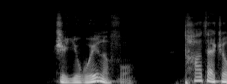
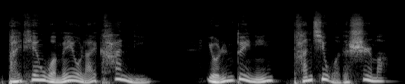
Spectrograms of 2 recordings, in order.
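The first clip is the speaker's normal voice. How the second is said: put-on high-pitched young woman questioning her grandfather; concerned girl, pitched well up; worried granddaughter; 9 semitones higher than usual. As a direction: lift the voice high, anxious questions.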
